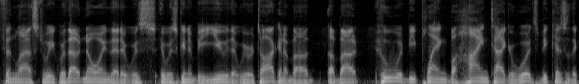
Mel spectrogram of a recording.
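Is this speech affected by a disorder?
No.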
